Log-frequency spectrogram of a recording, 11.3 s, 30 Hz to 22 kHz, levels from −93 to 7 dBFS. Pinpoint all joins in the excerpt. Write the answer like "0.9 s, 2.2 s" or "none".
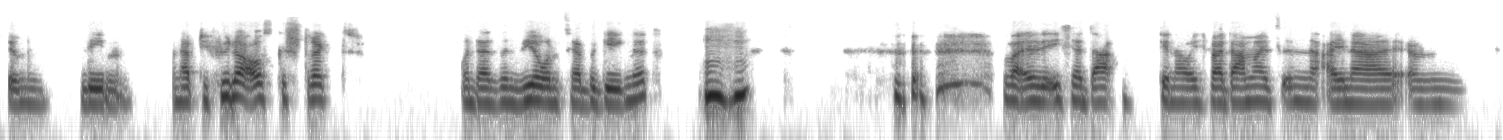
none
